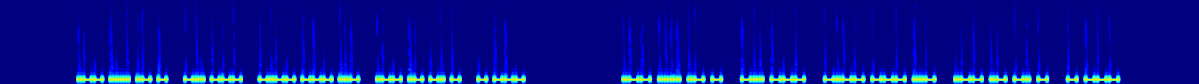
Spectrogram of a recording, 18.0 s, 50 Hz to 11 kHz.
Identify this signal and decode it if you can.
Morse code, heard as a keyed tone, about 28 wpm, 700 Hz. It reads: WHAT DO YOU WANT TO WHAT DO YOU WANT TO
